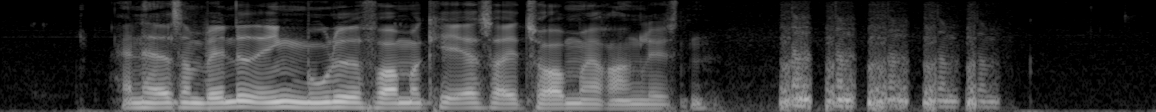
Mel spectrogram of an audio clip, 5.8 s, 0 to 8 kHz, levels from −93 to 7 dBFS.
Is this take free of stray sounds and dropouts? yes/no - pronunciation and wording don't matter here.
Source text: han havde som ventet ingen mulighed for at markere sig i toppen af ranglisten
no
